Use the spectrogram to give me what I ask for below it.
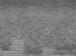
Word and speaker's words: Moelfre: the Welsh pronounce it mul because it's 1 F they pronounce one f as V's so it's mul but I I say mol anyway never me know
